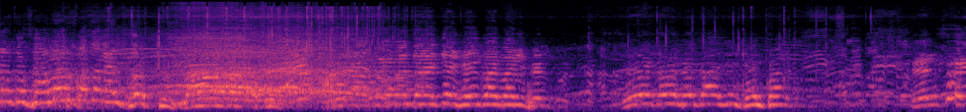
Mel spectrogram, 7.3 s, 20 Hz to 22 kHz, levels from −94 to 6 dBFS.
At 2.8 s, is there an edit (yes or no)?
yes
